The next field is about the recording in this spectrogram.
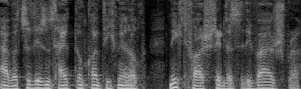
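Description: A man talks at fairly low pitch with a somewhat breathy voice. His pace is moderate, and his pitch varies in an ordinary way. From Czechoslovakia, northern Moravia. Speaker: Holocaust survivor and eyewitness. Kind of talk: testimony.

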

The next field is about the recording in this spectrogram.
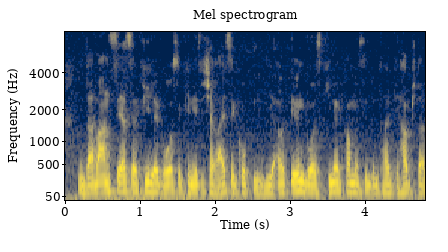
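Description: Over music in the background, a man with a very deep, low pitch talks at a very fast pace in a monotone with flat intonation. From South Tyrol. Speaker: travel blogger. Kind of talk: casual interview.

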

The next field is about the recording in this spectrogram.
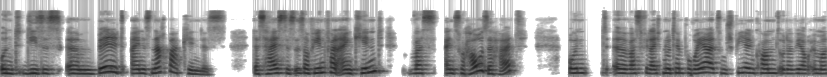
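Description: Over a quiet background, a woman with a fairly high pitch and ordinary pitch variation speaks very slowly. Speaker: stepfamily therapist and author, podcast co-host. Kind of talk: conversational podcast discussion. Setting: home office, online recording.

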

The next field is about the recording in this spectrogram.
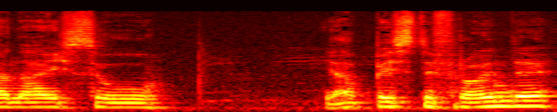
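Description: A man with an unremarkable speaking voice speaks at a moderate pace, his fairly high pitch held in fairly even intonation. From Switzerland, canton of Glarus. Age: 30s. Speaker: sock business co-founder. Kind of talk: casual interview chat. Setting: studio, in person.

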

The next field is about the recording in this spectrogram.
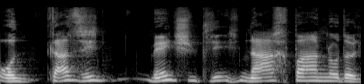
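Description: High in pitch, a man speaks at a very slow pace. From Austria, Bregenzerwald (Vorarlberg). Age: 80s+. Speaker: sculptor. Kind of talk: interview. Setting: his workshop.

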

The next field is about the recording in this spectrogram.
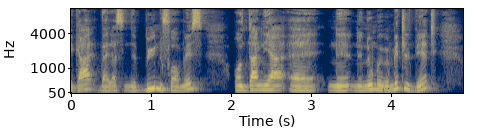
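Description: On a very clean recording with a silent background, a man talks fairly quickly in a high pitch, with a dark, mellow tone and ordinary pitch variation. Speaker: comedian and podcast host. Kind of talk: live podcast recording with audience banter. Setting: live stage with audience, outdoors in rain.

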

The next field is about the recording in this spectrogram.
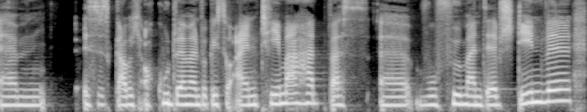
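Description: A woman with a plain, everyday voice talks at a moderate pace. Her pitch is medium and her intonation fairly even. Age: 20s. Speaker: content creator and business angel. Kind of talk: casual interview. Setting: at her home.

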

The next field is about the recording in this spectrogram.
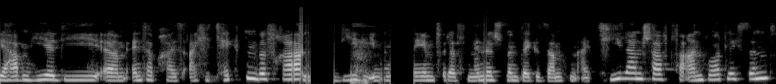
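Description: A somewhat breathy woman talks at a medium pitch and a moderate pace with ordinary pitch variation, the sound dry and close with no echo. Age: 30s. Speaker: product marketing director. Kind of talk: interview. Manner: hesitant, many filler sounds.

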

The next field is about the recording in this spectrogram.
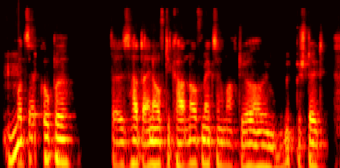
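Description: The voice has a dark, mellow tone and moves at a moderate pace with monotone, flat intonation. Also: man. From Berlin, teens in Bavaria (Upper Palatinate). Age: 30s. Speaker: trading card collector. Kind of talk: casual chat.

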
